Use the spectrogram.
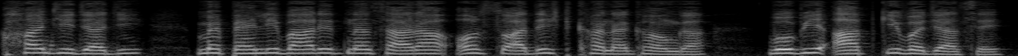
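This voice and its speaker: A man's voice: high voice, steady tone, moderate pace, dry recording, studio quality, pitched above the performer's own voice, natural voice. A man voicing an innocent, eager young boy from a poor family in a cartoon story. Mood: grateful, eager.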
